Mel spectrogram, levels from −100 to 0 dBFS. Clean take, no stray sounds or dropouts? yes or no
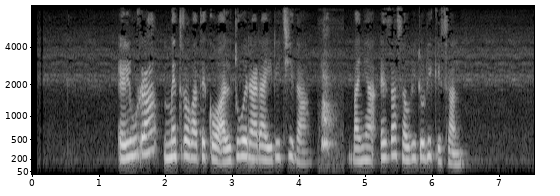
no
